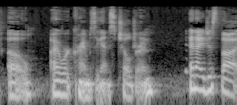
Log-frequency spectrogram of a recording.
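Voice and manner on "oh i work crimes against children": level, flat, expressionless deadpan delivery. Retelling a man's reply after hearing the speaker's job, imitating his deadpan reply. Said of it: "he looked at me deadpan and he goes".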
